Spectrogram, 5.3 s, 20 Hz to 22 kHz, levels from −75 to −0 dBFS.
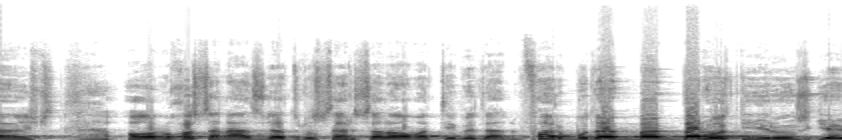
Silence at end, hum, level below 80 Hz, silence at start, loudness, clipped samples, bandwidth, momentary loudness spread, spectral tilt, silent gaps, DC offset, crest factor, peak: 0 s; none; -50 dBFS; 0 s; -11 LUFS; 2%; 14 kHz; 10 LU; -5 dB/octave; none; under 0.1%; 12 dB; 0 dBFS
